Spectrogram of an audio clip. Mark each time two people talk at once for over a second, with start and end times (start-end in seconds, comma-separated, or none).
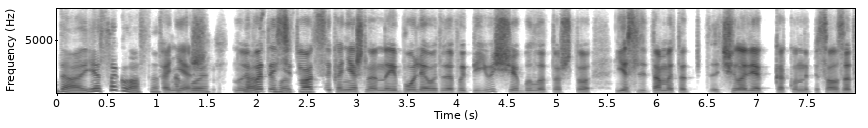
1.0-2.6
